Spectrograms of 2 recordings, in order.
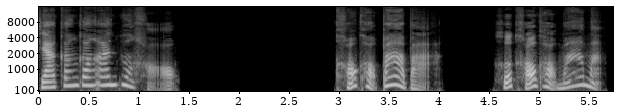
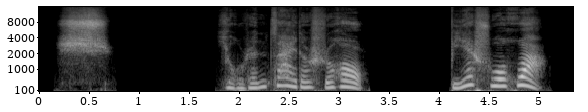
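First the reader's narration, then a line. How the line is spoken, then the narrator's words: Hushed voice. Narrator (Chinese): 大床木木压低了嗓门对暖暖说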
